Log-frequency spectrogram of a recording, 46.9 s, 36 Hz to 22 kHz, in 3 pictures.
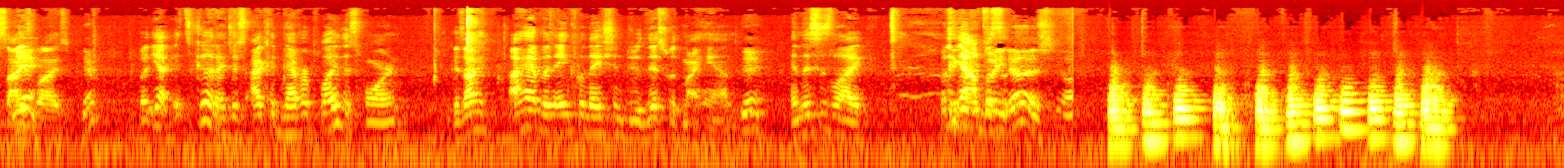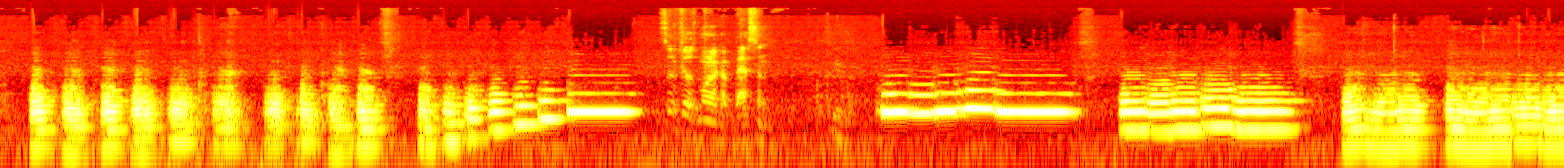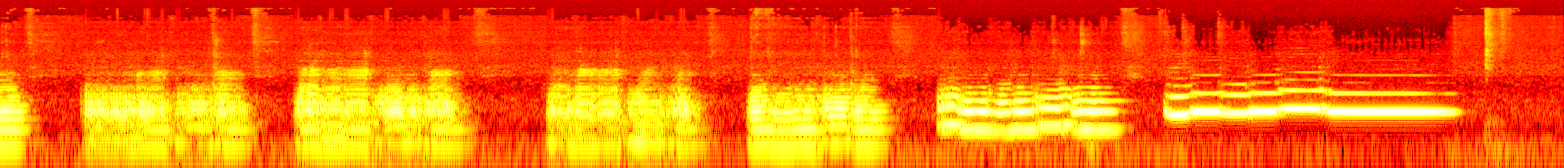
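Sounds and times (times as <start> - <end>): tuba playing: 10.9 - 14.9, 15.5 - 22.4, 24.4 - 46.0.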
